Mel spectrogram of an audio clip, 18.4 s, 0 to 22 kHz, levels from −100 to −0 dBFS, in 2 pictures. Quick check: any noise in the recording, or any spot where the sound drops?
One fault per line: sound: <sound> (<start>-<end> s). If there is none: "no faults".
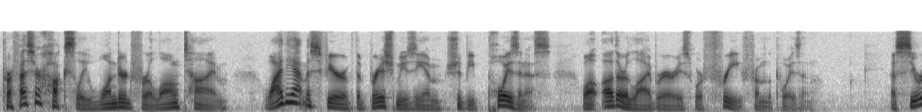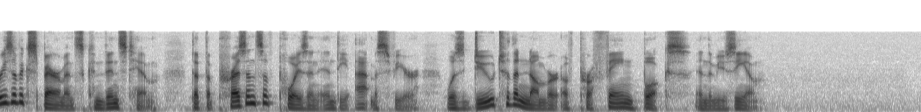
no faults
